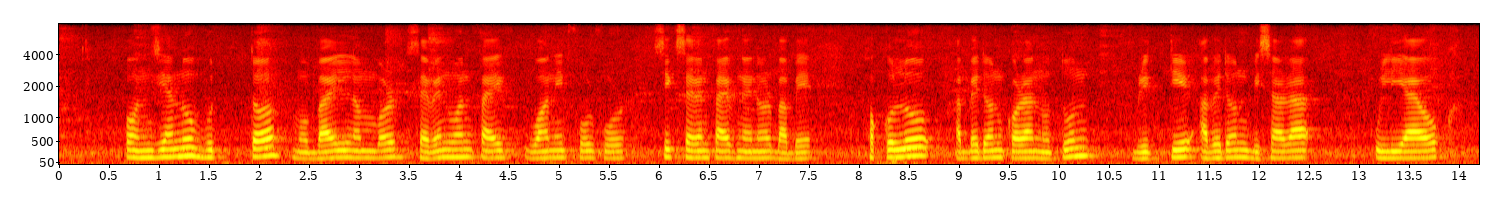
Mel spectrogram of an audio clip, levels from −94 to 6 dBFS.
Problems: constant background noise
